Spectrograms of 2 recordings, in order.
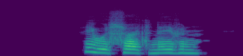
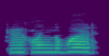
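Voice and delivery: ordinary delivery, nothing marked

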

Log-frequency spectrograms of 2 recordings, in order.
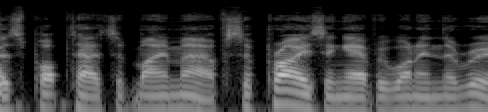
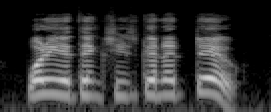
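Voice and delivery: high, loud challenge; scoffing; 13 semitones higher, 10 dB louder, faster than usual. Acted. Dennis answering the narrator's safety worry, loud and scoffing. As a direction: dismiss the worry loudly.

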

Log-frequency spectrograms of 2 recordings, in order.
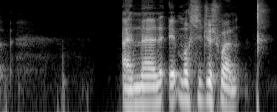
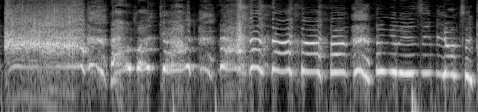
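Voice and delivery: shrieking, laughing and half crying with joy, much higher; thrilled scream, laughing through near-tears; overjoyed squeal; slower than usual. Retold or imitated. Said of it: "Just, like, really happy".

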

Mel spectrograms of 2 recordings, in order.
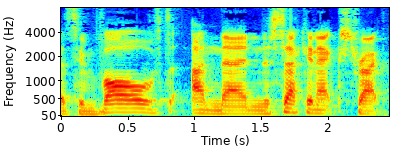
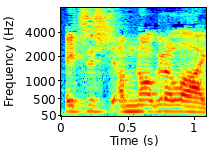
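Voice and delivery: excited; 8 semitones higher, 4 dB louder, much faster than usual. Real, not acted. Excited reaction.

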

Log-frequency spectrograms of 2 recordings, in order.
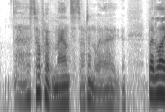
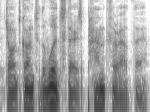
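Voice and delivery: imitating the man's warning; 10 semitones lower, 10 dB quieter than usual.

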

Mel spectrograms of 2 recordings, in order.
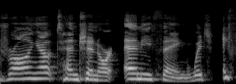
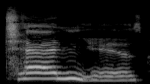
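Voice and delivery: slow dramatic drawl; 2 semitones higher, much slower than usual. Retold or imitated. Echoes dramatic line.

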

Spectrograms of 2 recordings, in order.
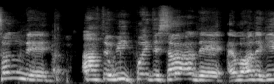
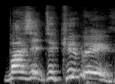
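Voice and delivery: high-pitched mock Fraserburgh accent; 8 semitones higher than usual. Fraserburgh players calling to a teammate mid-match, broad Fraserburgh accent. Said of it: "you can imagine the accent".

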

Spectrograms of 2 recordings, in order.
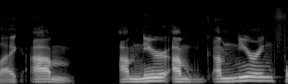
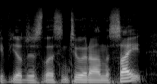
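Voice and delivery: usual speaking voice

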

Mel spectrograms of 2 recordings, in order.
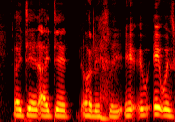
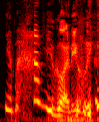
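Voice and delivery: high-pitched imitation of a friend; high mock-curious question; Lucianus; 12 semitones higher than usual. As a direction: ask it as an impression, voice pitched up. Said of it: "Lucianus turns around and goes".

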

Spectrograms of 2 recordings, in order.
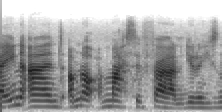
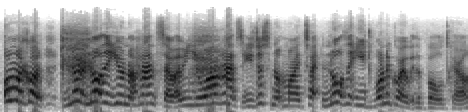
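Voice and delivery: high, loud, laughing over-explanation; nervous babbling; 5 semitones higher, 7 dB louder than usual. Retold or imitated. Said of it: "the more I was getting nervous".

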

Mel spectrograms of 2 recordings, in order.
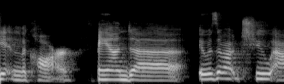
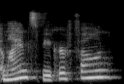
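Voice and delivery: higher, raised repeat of the question; a sister repeats it up high because the line is bad, mildly raised; repeating louder; 6 semitones higher than usual. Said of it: "I couldn't hear her".

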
